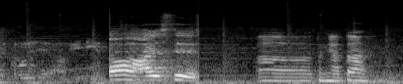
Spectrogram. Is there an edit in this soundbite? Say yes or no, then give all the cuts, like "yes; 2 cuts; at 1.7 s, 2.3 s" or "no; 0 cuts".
yes; 1 cut; at 2.0 s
